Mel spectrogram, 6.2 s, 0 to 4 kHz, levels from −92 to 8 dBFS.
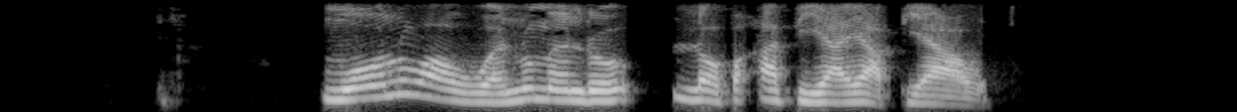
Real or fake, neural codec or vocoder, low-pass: real; none; 3.6 kHz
